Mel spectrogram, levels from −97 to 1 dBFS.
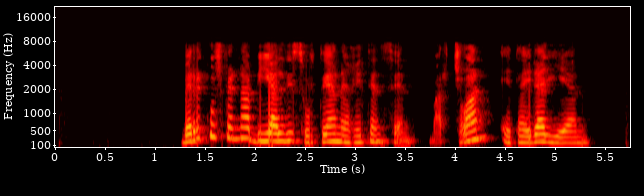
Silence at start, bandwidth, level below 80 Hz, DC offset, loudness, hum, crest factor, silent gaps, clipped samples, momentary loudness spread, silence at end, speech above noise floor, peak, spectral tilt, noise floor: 1.25 s; 7.6 kHz; -80 dBFS; under 0.1%; -44 LUFS; none; 18 dB; none; under 0.1%; 14 LU; 0.4 s; over 46 dB; -26 dBFS; -4.5 dB/octave; under -90 dBFS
